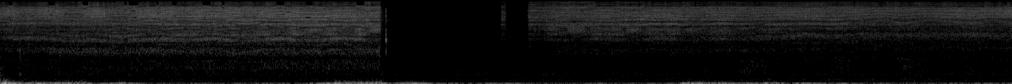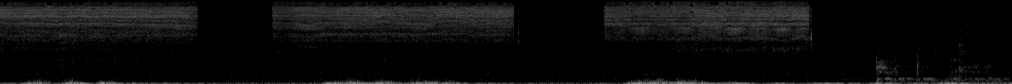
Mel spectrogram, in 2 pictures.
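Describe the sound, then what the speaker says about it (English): Airbrush spraying paint, a close, steady airy hiss in several long bursts separated by brief pauses, with faint low handling noises between the sprays. "I'm just flicking the airbrush to kind of get some extra little grit in there"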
